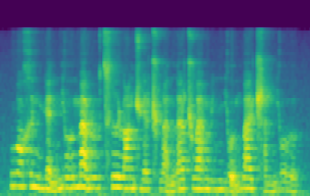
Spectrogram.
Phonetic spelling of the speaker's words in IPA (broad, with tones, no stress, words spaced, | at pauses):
wɔ˥˧xə˥˩nmɥɛ̰˨˩n n̪jo˧˥ʊ̯mä˥˩ ɻu˧˥ t͡sʰɹ̩˥ ɻɑ˥ŋɕɥɛ˧˥ʈ͡ʂʰwa̰˨˩n lä˥ʈ͡ʂwä˥my˧˥n n̪jo̰˨˩ʊ̯mwa˥˩ɪ̯ʈ͡ʂʰa˩n n̪jo˥˩ʊ̯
